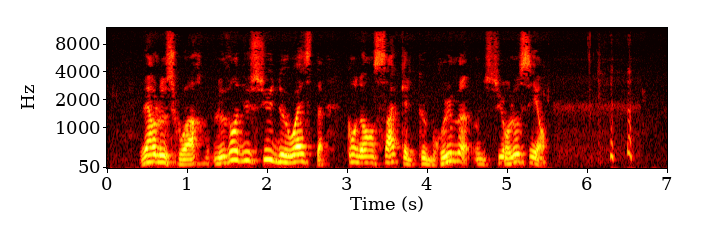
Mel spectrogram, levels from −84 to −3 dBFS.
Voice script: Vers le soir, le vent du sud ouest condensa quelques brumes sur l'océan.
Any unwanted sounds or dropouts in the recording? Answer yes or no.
yes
